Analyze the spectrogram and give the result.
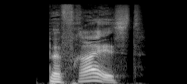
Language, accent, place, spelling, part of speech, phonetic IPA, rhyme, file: German, Germany, Berlin, befreist, verb, [bəˈfʁaɪ̯st], -aɪ̯st, De-befreist.ogg
- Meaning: second-person singular present of befreien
